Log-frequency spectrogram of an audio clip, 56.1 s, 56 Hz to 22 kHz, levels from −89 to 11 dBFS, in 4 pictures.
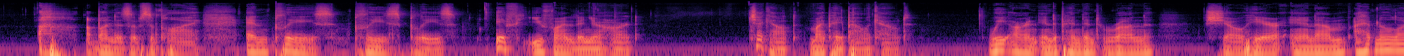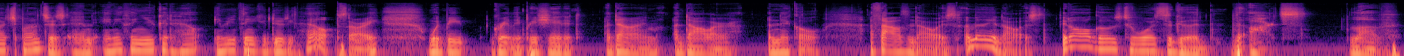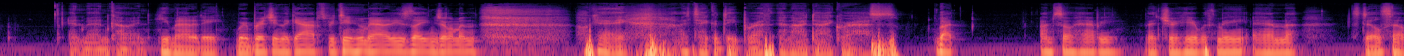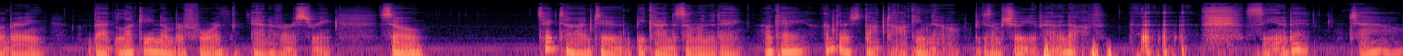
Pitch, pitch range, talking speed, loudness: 80 Hz, 70-95 Hz, 145 wpm, -19 LUFS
